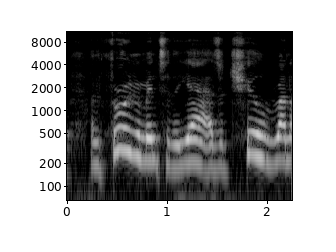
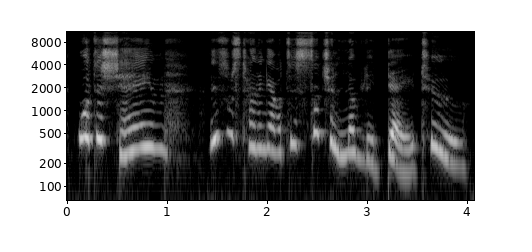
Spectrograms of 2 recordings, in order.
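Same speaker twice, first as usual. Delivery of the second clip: much higher, refined lady voice; Rarity's voice; 8 semitones higher than usual. A narrator's reading. Rarity agreeing with Fluttershy about the coming storm. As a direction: play the elegant unicorn, a touch put out.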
